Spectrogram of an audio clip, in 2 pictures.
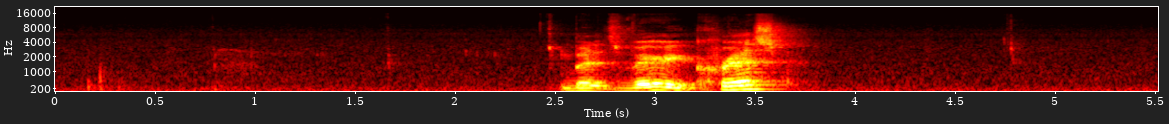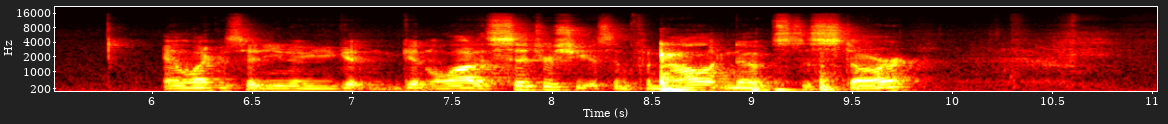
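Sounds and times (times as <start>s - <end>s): low steady hum: 8.5s - 9.6s.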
